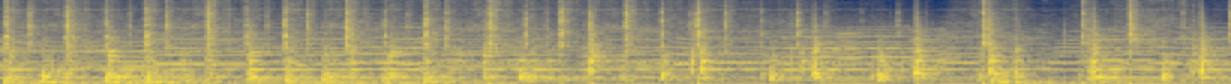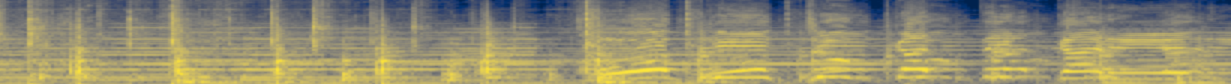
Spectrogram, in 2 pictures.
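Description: Sindhi folk music: a fast, dense percussion rhythm from wooden clappers and drum over the steady drone of a tamboro, with a male voice coming in to sing about six seconds in.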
